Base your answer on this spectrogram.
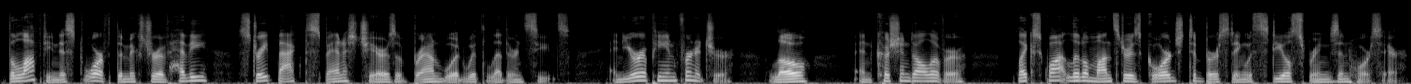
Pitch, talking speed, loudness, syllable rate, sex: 140 Hz, 155 wpm, -21 LUFS, 5.0 syllables/s, male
